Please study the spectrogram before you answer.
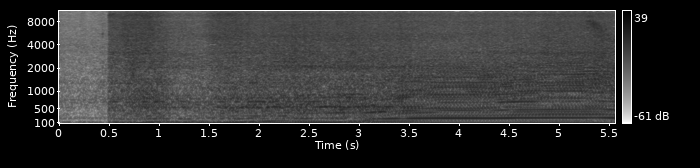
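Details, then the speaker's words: Mopar 383 V8 (flat-tappet hydraulic cam) for '68 Dodge D200 on dyno during ring break-in: full-throttle pull climbs smoothly with no stumble; 385.5 hp at 5,200 rpm, 406.3 lb-ft at 4,300. "We did a little bit better than we did before. We did a 385.5 right now at 5,200 RPM. Torque came in over 400."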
